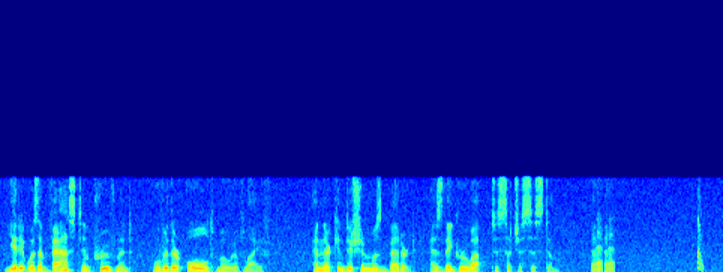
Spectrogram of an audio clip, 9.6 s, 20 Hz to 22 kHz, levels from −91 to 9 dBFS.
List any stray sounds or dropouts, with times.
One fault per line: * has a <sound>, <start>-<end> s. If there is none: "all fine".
* has a laugh, 7.9-8.2 s
* has a chirp, 9.3-9.4 s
